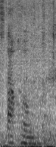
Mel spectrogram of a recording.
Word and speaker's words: Stockholm: sa Stockholm Sweden yan stock home stock home silent silent L mga finish ano tuk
